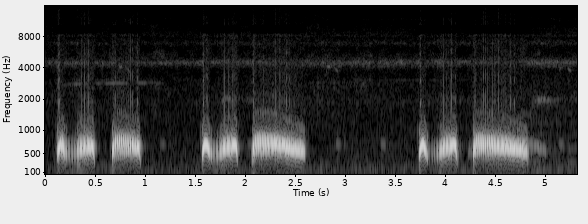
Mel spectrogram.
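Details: Red turtle dove lure call for trapping: three low, mellow phrases, each a brief coo, a two-part coo and a long sustained hoot, spaced about two seconds apart.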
